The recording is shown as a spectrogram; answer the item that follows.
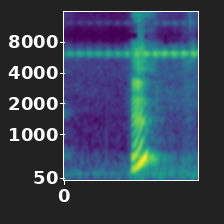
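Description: A steady high-pitched insect trill, typical of a cricket, with one short rising vocal sound about a second in.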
